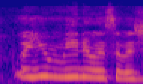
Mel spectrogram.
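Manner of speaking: high, indignant disbelief; high-pitched shocked question. Retold or imitated. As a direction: ask it stunned and hurt. Shocked reply to sister.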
